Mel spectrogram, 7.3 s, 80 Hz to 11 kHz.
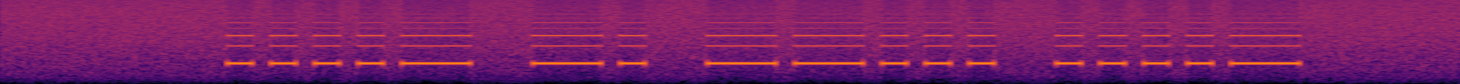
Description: Morse code (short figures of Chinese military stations), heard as a keyed tone, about 11 wpm, 890 Hz. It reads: 4974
